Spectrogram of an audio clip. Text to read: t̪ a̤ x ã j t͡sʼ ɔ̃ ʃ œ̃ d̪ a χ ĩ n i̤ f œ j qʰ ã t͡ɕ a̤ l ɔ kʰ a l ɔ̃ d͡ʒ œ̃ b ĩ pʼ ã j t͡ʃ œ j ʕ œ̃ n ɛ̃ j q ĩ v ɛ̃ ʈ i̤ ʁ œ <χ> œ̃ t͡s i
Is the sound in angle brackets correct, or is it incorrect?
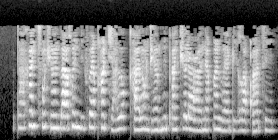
incorrect: qʼ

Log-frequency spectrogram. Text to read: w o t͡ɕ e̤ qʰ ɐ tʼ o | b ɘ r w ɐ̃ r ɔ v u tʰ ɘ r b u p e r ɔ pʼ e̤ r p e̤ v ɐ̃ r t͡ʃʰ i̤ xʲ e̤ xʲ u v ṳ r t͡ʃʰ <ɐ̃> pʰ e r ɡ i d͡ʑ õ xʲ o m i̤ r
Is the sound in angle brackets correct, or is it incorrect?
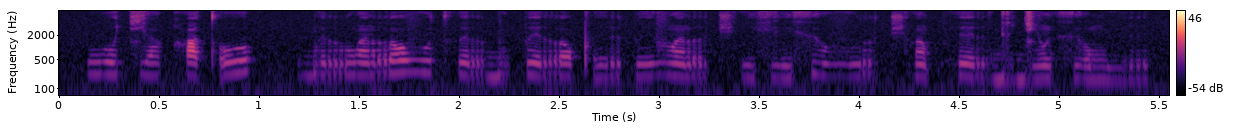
correct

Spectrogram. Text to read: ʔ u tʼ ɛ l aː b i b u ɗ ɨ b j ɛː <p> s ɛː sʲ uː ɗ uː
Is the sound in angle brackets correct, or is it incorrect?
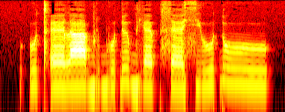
correct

